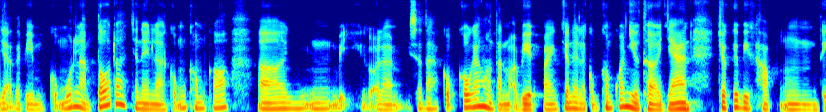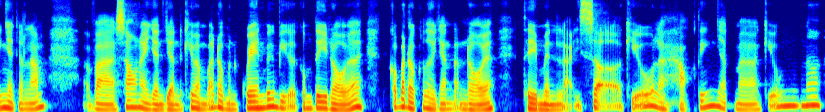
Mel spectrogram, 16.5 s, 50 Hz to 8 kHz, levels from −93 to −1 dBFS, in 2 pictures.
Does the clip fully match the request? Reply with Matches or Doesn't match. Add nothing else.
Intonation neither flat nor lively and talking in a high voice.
Doesn't match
